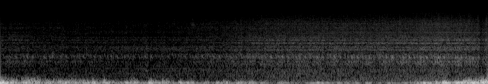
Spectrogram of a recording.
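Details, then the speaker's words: 2010 Ford BF Falcon wagon idling after replacing the water pump. Early chugging and spluttering traced to a chassis earth. Temp gauge about normal. Low soft even rumble, no squeal, chirp or knock. Normal idle. "And this sounds like it's purring away very nicely."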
